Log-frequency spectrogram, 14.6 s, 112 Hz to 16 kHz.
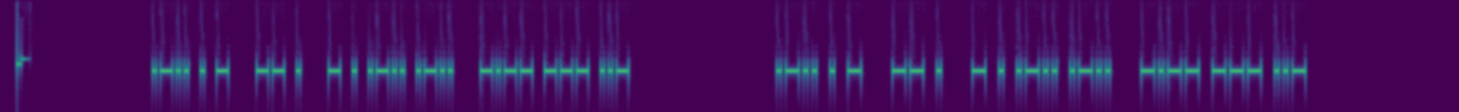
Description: Morse code, heard as a keyed tone, about 28 wpm, 700 Hz. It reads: LET ME TELL YOU LET ME TELL YOU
